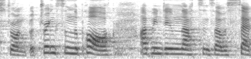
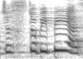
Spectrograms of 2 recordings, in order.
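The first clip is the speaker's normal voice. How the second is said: incredulous; 6 semitones higher, 4 dB louder than usual. Retold or imitated. Disbelief at his drinks.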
